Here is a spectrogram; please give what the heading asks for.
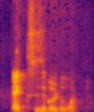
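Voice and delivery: ordinary talk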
